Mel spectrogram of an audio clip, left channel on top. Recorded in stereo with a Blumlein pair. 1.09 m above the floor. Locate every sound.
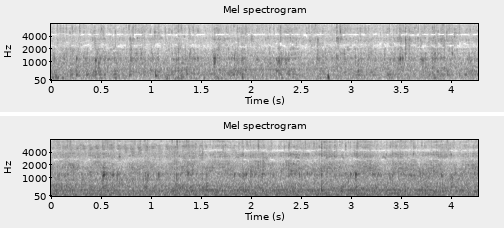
0.0 s an engine running: 35° right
